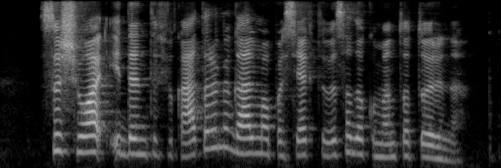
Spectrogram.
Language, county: Lithuanian, Kaunas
